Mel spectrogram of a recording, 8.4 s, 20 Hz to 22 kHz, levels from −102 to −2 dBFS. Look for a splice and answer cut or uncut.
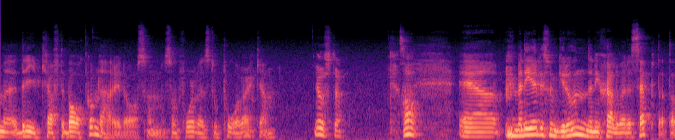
cut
